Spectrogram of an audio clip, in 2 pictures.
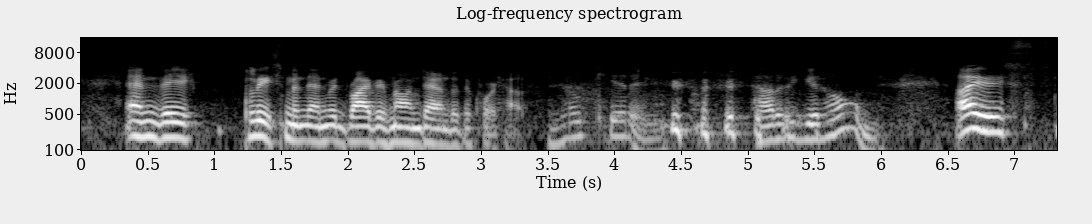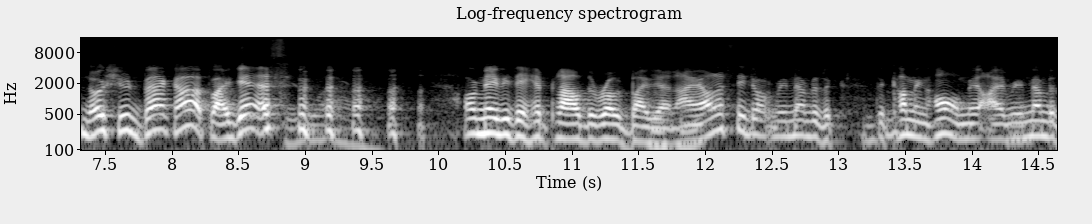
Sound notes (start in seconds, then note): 4.4 laughter; 8.8 laughter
